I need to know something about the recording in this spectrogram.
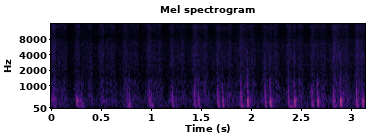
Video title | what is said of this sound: Bubble Wrap Basics: Sourcing, Proper Use, and Should Bubbles Face in or Out? | you will not hear this moving around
